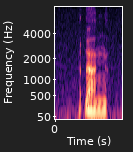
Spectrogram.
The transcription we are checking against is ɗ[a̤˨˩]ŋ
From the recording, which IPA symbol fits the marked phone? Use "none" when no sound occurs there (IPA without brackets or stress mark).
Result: a̤˨˩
